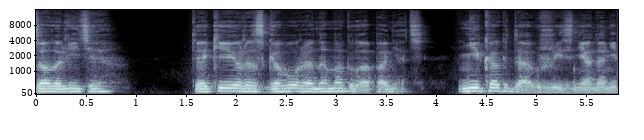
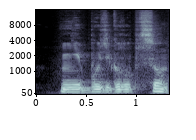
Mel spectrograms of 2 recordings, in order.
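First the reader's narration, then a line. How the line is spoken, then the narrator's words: Plain. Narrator (Russian): сказала она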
